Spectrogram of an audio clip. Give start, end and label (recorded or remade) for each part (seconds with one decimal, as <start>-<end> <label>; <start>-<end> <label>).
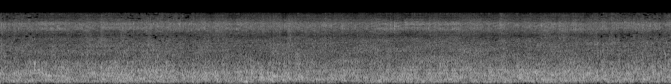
0.0-0.4 recorded; 0.4-1.2 remade; 1.2-2.0 recorded; 2.0-6.0 remade; 6.0-6.7 recorded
